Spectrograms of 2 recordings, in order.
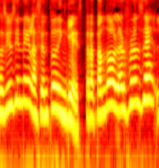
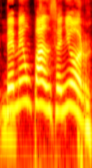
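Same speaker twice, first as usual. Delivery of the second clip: mock customer; 3 semitones higher, 6 dB louder, much slower than usual. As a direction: call out the order like a clueless tourist. Acted customer ordering bread abroad. (cliente exagerado pidiendo en voz alta)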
